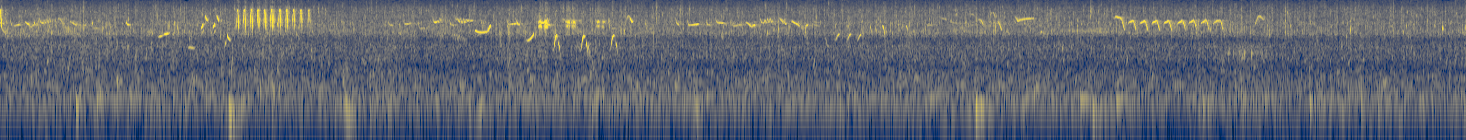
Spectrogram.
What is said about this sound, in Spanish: Bueno, yo escuché varios sonidos que me encantan. Escuché por ahí unos pajaritos, distintos tipos, ¿eh? Porque escuché diferentes sonidos de aves y escuché agua.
